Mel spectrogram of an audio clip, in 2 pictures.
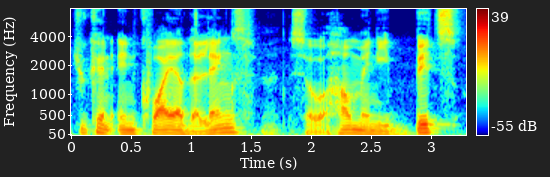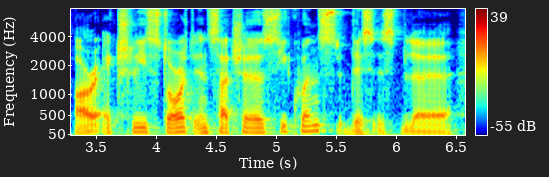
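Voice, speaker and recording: A man's voice: sits low, very animated, a little slow, gravelly. A man giving an explanatory video lecture as a university lecturer, often repeating and rephrasing his phrases as he explains.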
